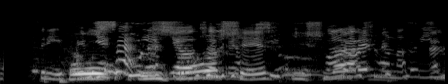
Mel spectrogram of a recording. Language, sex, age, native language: Icelandic, male, 18-19, Icelandic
